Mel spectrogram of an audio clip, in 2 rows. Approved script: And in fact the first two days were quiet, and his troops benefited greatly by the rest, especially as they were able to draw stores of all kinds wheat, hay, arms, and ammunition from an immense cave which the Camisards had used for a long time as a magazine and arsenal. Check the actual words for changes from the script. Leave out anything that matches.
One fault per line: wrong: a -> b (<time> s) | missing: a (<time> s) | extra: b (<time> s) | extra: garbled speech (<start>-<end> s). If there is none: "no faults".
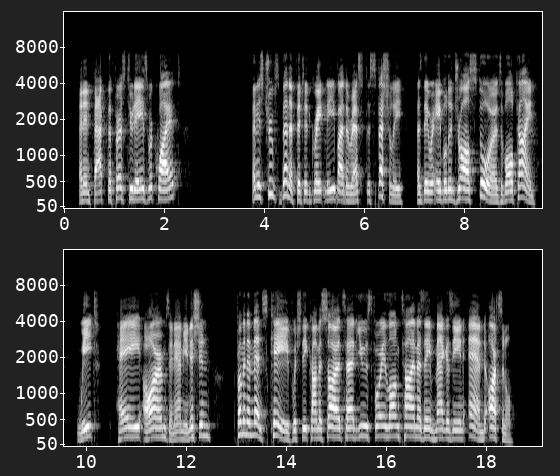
no faults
